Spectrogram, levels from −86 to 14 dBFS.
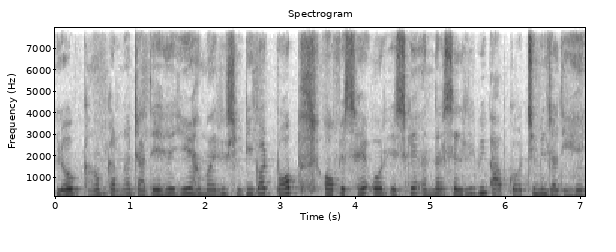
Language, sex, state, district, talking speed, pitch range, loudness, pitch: Hindi, male, Delhi, New Delhi, 195 wpm, 220-240 Hz, -19 LUFS, 230 Hz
